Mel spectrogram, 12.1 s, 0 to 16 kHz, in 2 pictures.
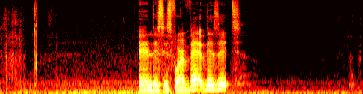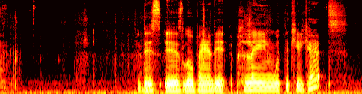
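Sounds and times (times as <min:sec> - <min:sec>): paper rustling: 0:00.0 - 0:00.9, 0:05.6 - 0:10.9.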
